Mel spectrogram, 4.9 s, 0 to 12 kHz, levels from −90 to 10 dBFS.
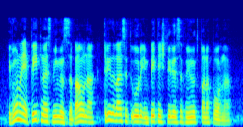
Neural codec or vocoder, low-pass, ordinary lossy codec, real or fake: codec, 16 kHz, 2 kbps, FunCodec, trained on LibriTTS, 25 frames a second; 7.2 kHz; none; fake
